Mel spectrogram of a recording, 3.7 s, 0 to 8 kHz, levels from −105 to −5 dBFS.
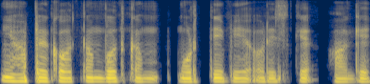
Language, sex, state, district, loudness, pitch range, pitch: Hindi, male, Bihar, Jamui, -18 LUFS, 110-120 Hz, 115 Hz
